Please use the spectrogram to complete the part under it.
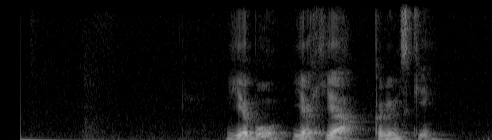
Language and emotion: Russian, neutral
